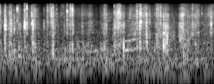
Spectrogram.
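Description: A paper card envelope being handled and opened over cellophane gift wrap: irregular rustling with quick crackling clicks.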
